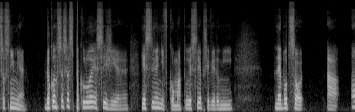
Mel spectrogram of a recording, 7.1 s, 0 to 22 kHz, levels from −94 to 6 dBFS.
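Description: A speech recording with plainly audible Opus voice compression throughout: voices sound somewhat hoarse, grainy and faintly robotic, though the band still reaches about 20.4 kHz. At 16 kbps in hybrid mode, the SILK coder handles everything below 8 kHz with a coarsely quantised excitation, while a thin CELT layer covers the highs. At 1.55 s the sound makes a small forward jump, with no gap. This is likely a dropped buffer (overrun), where roughly 10 ms of samples were overwritten before being read and the surrounding audio was spliced together.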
